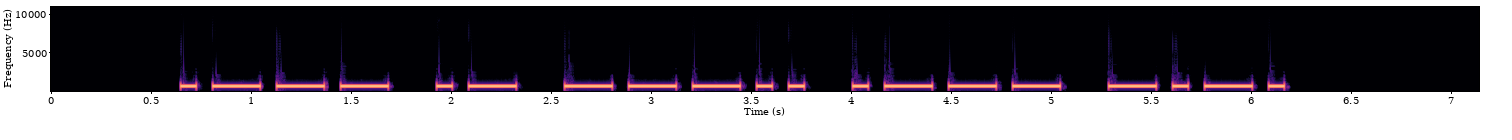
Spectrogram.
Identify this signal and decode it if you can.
Morse code, heard as a keyed tone, about 15 wpm, 700 Hz. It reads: JA8JC
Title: DXCC-100 Call Signs - 5 Characters - Repeated 2x - 15wpm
